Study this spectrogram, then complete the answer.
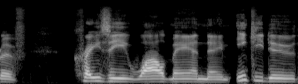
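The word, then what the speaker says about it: Enkidu: And he becomes friends with this um sort of crazy wild man named Inkyoo. That that's his name, Inkyoo, spelled with an e ki du.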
